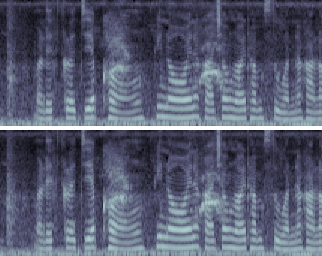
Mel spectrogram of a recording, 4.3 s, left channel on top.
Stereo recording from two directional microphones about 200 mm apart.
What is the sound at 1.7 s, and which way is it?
Speech, 5° left (ahead or behind).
